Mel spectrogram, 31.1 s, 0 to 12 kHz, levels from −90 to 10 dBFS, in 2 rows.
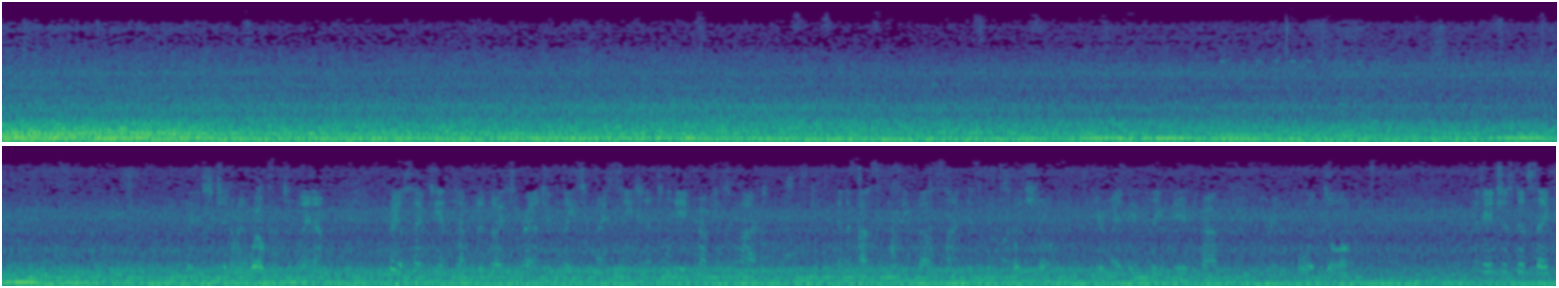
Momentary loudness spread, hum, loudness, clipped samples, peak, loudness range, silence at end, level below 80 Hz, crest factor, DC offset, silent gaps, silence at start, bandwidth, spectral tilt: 12 LU; none; -25 LUFS; under 0.1%; -4 dBFS; 9 LU; 0 s; -30 dBFS; 18 dB; under 0.1%; none; 0 s; 7.8 kHz; -8 dB/octave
